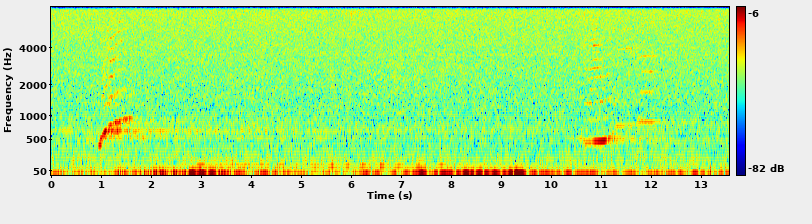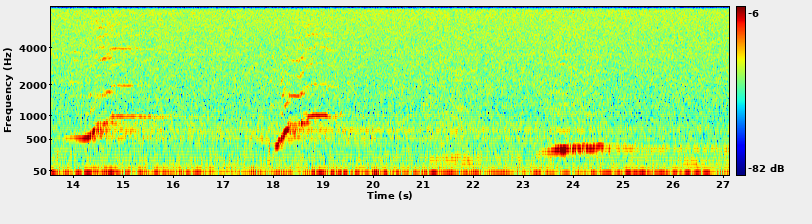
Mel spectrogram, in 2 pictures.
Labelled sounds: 1.0	1.7	humpback whale, 0.80 to 2.0 kHz
10.7	12.1	humpback whale, 0.80 to 4.3 kHz
13.9	15.3	humpback whale, 0.80 to 4.0 kHz
18.3	19.2	humpback whale, 0.80 to 3.4 kHz

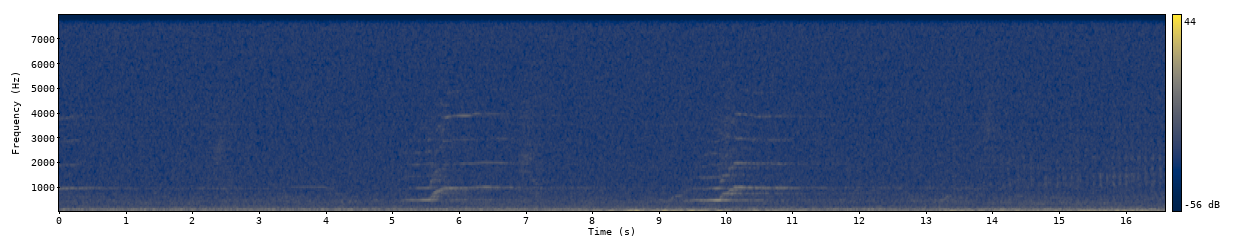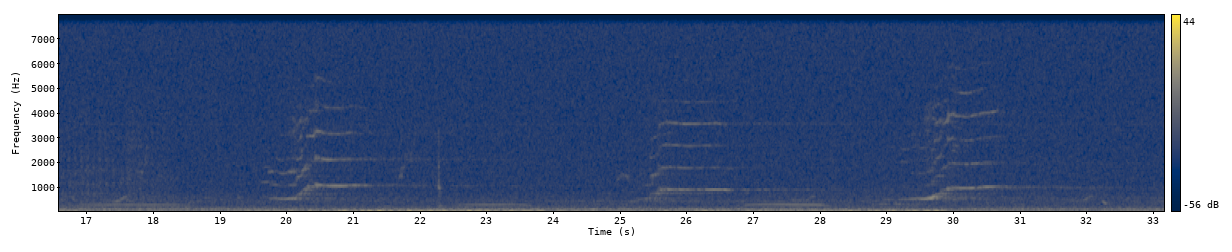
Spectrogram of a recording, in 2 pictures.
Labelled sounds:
5.3	6.7	humpback whale, 0.80 to 4.0 kHz
9.6	10.7	humpback whale, 0.80 to 4.0 kHz
19.7	21.1	humpback whale, 0.80 to 4.3 kHz
25.5	26.7	humpback whale, 0.80 to 3.7 kHz
29.5	30.8	humpback whale, 0.80 to 5.0 kHz

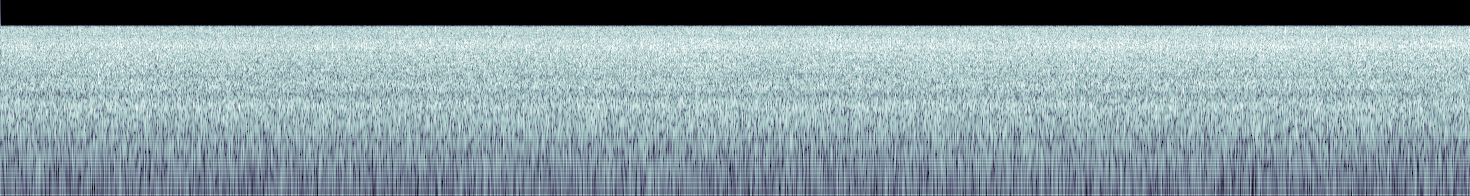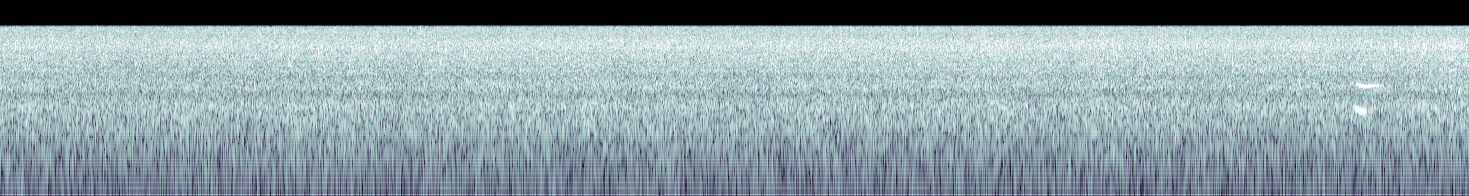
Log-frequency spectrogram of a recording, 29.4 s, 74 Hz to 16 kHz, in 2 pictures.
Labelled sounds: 28.2	28.5	killer whale, offshore, 1.4 to 1.7 kHz

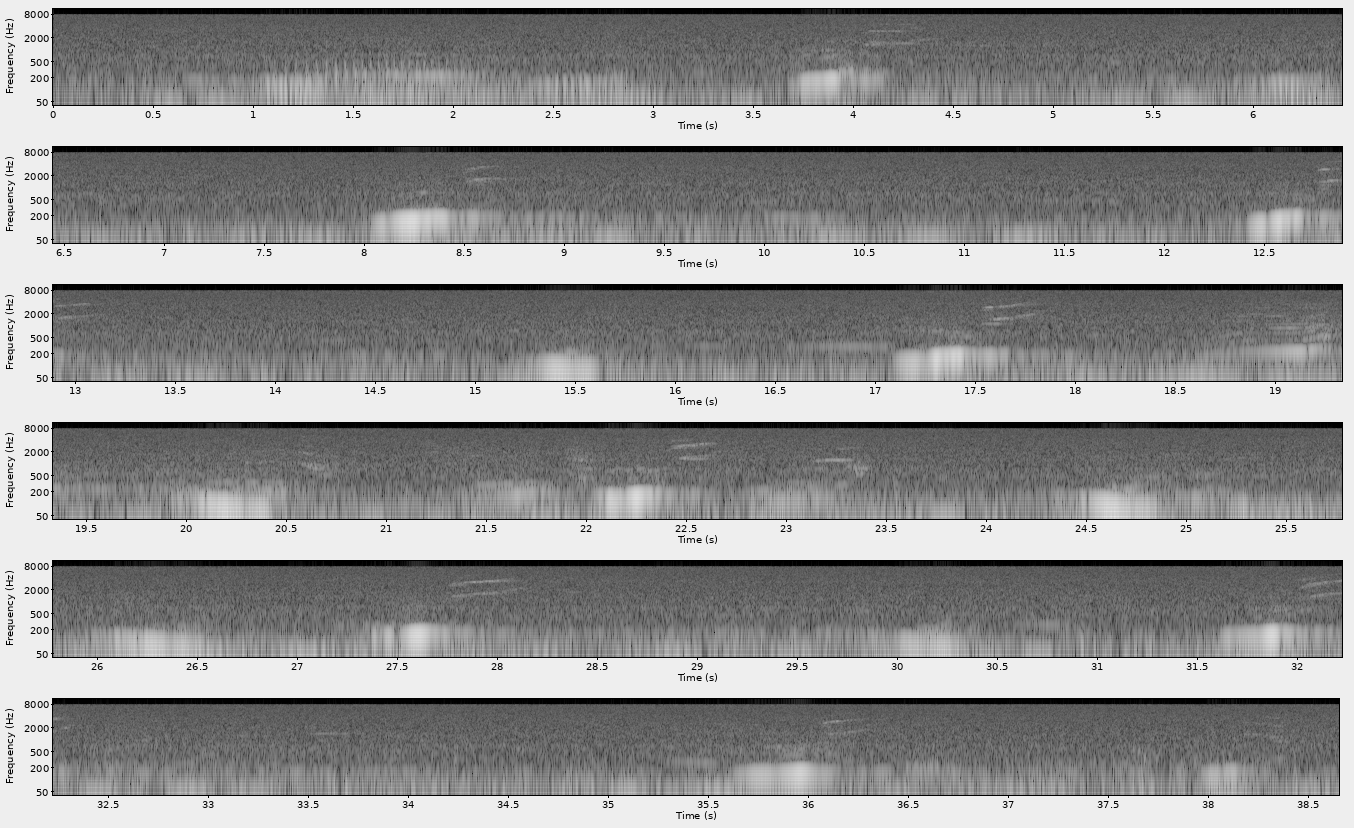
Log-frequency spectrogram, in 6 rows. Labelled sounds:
4.0	4.3	humpback whale, 1.3 to 1.6 kHz
12.7	13.2	humpback whale, 1.4 to 3.7 kHz
17.5	17.8	humpback whale, 1.4 to 3.6 kHz
19.0	19.2	humpback whale, 1.0 to 1.2 kHz
22.4	23.4	humpback whale, 1.1 to 3.5 kHz
27.7	28.2	humpback whale, 1.3 to 3.8 kHz
32.0	32.3	humpback whale, 1.3 to 3.7 kHz
36.1	36.3	humpback whale, 2.6 to 3.4 kHz

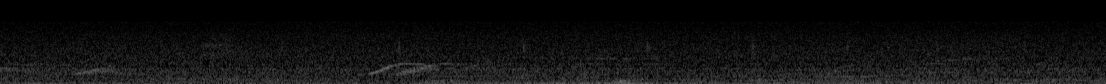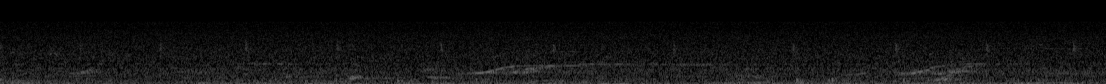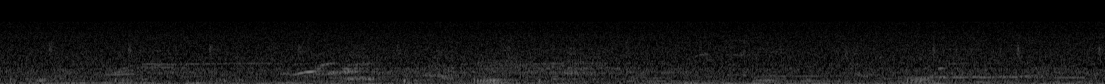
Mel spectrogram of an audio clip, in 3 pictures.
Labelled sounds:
3.8	4.4	humpback whale, 0.80 to 1.0 kHz
16.0	17.0	humpback whale, 0.80 to 0.99 kHz
23.5	23.9	humpback whale, 0.80 to 1.0 kHz

